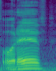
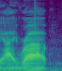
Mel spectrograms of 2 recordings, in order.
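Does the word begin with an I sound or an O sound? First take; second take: O sound; I sound. First: It starts with o and ends with v. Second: It starts with i and ends with b. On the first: This is the modern Hebrew pronunciation. "he's pronouncing it O R E V" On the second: This is the older pronunciation. "You would say Irab"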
